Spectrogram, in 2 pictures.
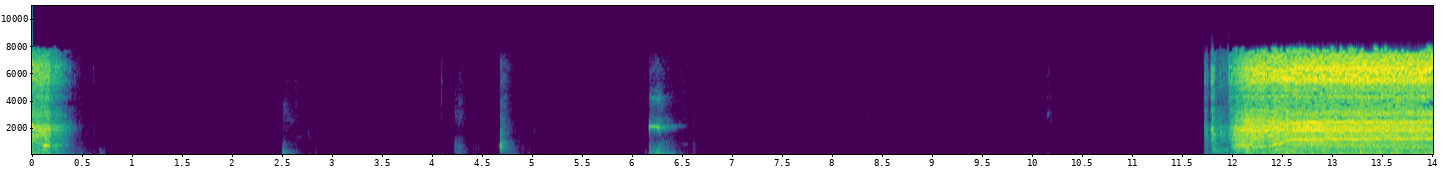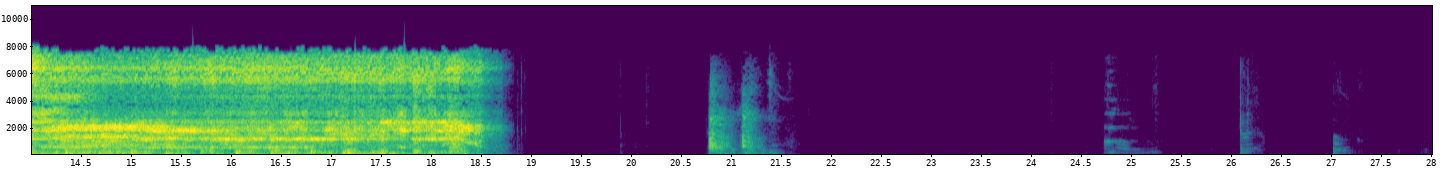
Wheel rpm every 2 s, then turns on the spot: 20, 0, 0, 0, 0, 0, 120, 160, 160, 40, 0, 0, 0, 0.
none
